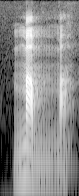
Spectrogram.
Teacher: Il suono viene semplicemente allungato, quindi confronta mama con mamma. In mamma la m è più lunga e la vocale prima è più corta. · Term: geminazione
